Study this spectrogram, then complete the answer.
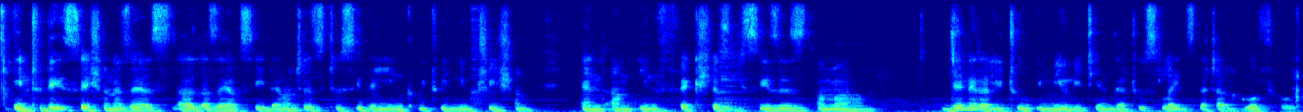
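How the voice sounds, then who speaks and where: Speaking at a moderate pace, a man with a fairly low, somewhat breathy voice has a dark, mellow tone and fairly even intonation. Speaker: nutrition and herbal medicine teacher. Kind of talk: online class lecture. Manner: hesitant, many fillers.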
